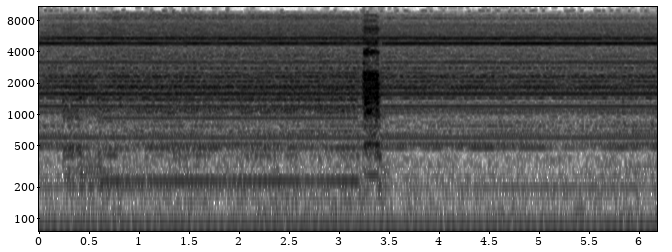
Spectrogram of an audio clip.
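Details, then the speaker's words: Vintage 5.25-inch hard drive that passed its self-test with one bad sector, giving a steady spindle whir with faint high tones and one brief seek clatter. It is running normally. "It has one bad, which doesn't even match this list. But yeah, one single bad on otherwise it's working great, it sounds great."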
